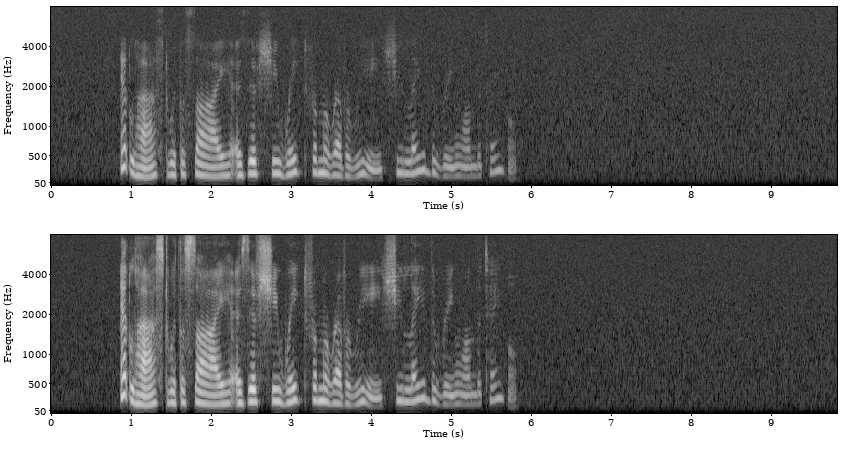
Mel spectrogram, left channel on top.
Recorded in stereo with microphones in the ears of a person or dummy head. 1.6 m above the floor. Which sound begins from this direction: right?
A woman speaking, at 0.9 s.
